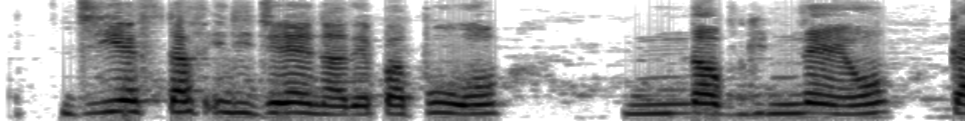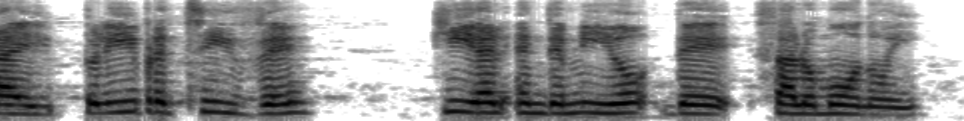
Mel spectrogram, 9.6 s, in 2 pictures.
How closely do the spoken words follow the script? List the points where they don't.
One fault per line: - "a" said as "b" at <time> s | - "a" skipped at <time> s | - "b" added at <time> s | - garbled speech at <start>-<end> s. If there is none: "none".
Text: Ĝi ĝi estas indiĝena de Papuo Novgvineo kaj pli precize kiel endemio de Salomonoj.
- "ĝi" skipped at 0.6 s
